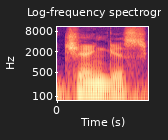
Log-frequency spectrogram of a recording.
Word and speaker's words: Genghis: They explain where it came from and how it got fucked up over the years of translation into languages that didn't have Cheng. They didn't have that sound, and so Genghis Khan became Genghis Khan.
